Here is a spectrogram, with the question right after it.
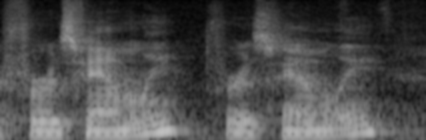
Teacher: And when I built it from the back, I was able to get that rhythm. Notice that our for becomes more of a fur. · our four for becomes more of a fur in reduced speech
